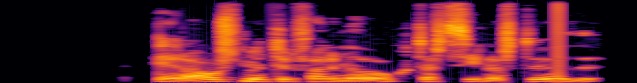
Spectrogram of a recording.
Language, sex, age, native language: Icelandic, male, 60-69, Icelandic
